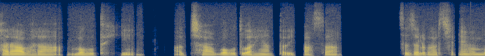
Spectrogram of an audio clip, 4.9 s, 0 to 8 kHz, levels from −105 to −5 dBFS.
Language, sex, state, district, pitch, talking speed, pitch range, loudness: Maithili, male, Bihar, Saharsa, 125 Hz, 175 wpm, 125-130 Hz, -25 LUFS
